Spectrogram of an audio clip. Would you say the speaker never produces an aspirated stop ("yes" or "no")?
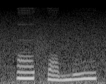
yes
